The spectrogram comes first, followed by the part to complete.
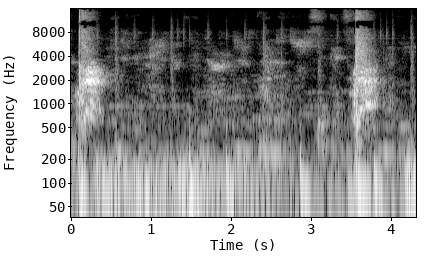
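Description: Background music with a steady beat, cut by two short, loud cries, one just after the start and one near the end.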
